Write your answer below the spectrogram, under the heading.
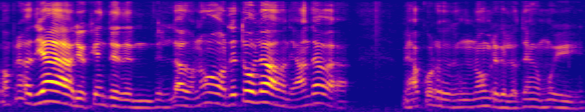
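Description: Fairly high-pitched, a man speaks at a moderate pace with very wide pitch swings. Audible room echo fills the recording. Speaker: former newspaper seller. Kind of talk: casual chat.

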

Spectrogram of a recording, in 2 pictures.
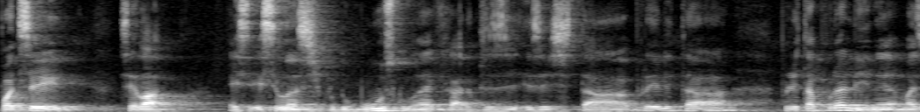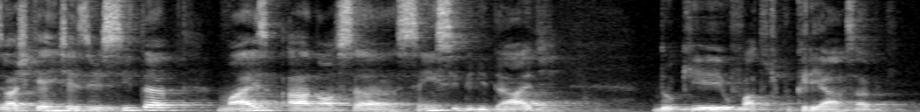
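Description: Over noticeable background noise and audible room echo, a man at a medium pitch speaks with lively intonation at a moderate pace. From Brazil, São Paulo. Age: 30s. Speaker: music producer. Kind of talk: casual chat.

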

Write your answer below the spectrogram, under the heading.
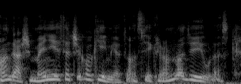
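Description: A man's pitch swings very widely, and vocal fry is present in his voice. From Hungary, Budapest. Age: 70s. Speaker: retired college teacher, environmental educator. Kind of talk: interview.

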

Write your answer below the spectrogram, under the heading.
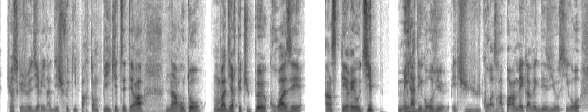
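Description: With a dark, mellow tone and medium pitch, a man talks at a moderate pace with ordinary pitch variation and big swings in loudness, in a dry, close sound with no echo. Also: very clean recording, silent background. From France, Paris region (Val-d'Oise). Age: 20s. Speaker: manga artist and illustrator. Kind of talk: casual chat.

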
